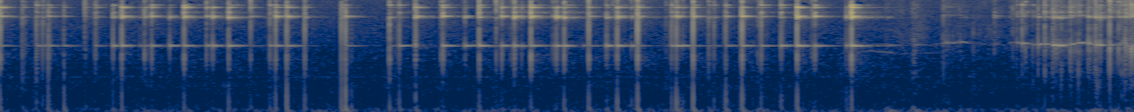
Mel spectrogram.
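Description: A textured glass perfume bottle is tapped and scratched in a rapid run of quick, short clinks with bright, high ringing tones. It ends in a brief, airy scratching sound.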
